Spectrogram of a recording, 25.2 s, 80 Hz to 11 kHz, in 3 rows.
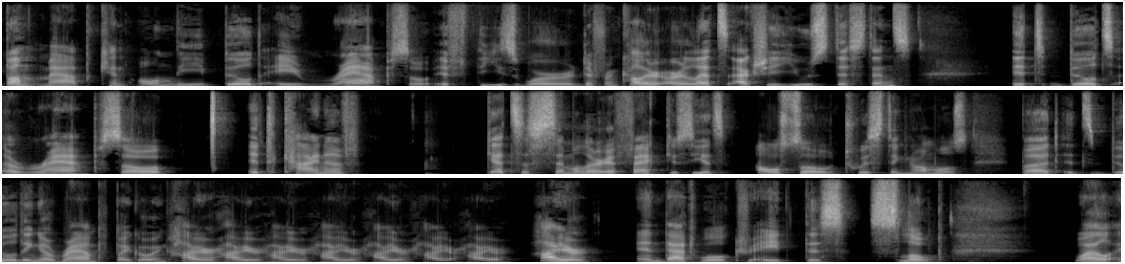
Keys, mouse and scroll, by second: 0.0 click, 4.4 scroll down 1, 4.6-6.0 middle drag, 6.0 click, 7.9-9.3 scroll up 2, 9.6 shift+click, 10.7 shift+click, 11.8-12.9 middle drag, 13.1-14.6 middle drag, 15.1-18.1 middle drag, 22.0-24.3 middle drag, 24.3 click.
